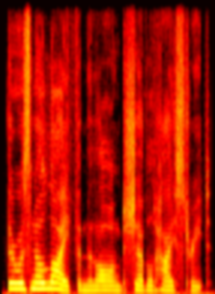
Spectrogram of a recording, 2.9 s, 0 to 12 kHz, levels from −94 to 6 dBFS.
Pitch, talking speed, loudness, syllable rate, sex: 210 Hz, 210 wpm, -17 LUFS, 5.3 syllables/s, female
